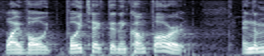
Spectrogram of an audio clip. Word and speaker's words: Wojtek: Wojtek. – Wojtek. In my head, I was like, oh, V-O-L-T, whatever.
